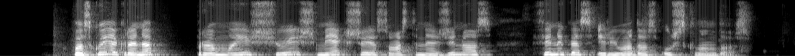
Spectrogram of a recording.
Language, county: Lithuanian, Alytus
